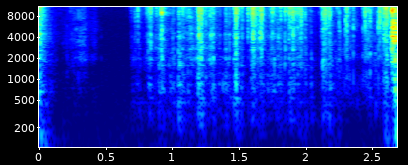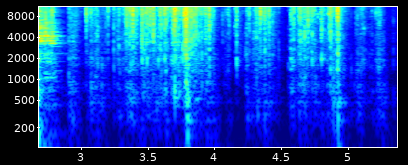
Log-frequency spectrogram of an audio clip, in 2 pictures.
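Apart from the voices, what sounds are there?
opening a plastic-wrapped item from a haul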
